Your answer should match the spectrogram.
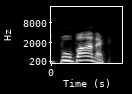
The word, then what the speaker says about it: bubonic: It's pertaining to a bubo or bubos, which are the sores on you, where the word boo-boo came from, by the way. Bubo, so it's bubonic.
